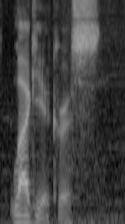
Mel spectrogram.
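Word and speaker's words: Lagiacrus: Thunderhorn or I should say it correctly now that we know the cannon pronunciation. Lagia Chris.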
